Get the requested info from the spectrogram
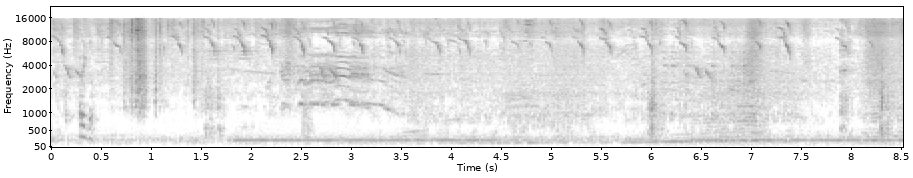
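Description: A vehicle engine running with a steady hum. The hum drops out for about the first two seconds, then sags lower in pitch around the middle before climbing back. High, short squeaky chirps and a few sharp knocks sound over it.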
